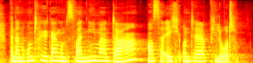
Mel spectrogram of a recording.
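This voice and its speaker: A woman's fairly high voice with fairly even intonation over noticeable background noise. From Germany, Cologne. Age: 20s. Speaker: content creator and former flight attendant. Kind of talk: casual chat.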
